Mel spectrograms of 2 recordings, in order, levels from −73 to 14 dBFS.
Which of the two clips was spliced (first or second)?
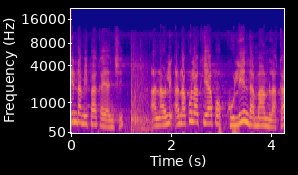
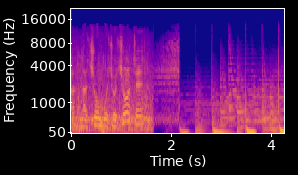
second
